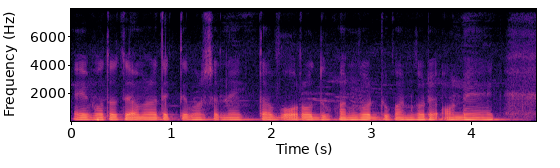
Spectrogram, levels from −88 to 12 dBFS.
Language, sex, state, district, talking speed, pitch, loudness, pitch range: Bengali, male, Tripura, West Tripura, 155 wpm, 120 Hz, -16 LUFS, 120-125 Hz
